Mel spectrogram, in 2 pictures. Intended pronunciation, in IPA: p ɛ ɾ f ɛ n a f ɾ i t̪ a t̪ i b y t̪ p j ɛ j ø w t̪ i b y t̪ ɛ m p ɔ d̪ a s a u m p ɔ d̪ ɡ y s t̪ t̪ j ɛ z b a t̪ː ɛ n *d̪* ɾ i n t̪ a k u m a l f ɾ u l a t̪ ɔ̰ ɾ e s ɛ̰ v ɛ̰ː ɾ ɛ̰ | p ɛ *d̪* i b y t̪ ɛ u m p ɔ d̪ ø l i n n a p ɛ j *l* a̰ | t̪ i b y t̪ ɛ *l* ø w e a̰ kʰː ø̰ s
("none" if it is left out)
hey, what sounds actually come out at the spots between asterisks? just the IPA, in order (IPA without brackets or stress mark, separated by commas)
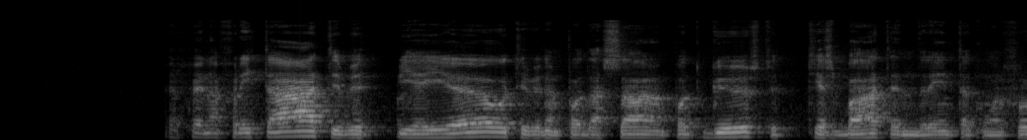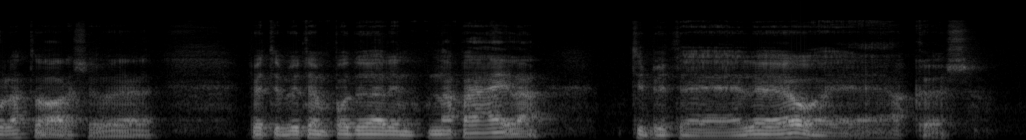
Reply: d̪, t̪, l, l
